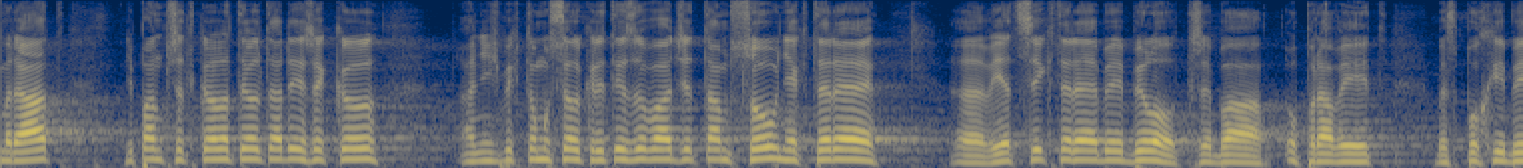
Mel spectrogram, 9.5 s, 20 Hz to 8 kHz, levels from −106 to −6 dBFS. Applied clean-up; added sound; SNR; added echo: none; none; none; none.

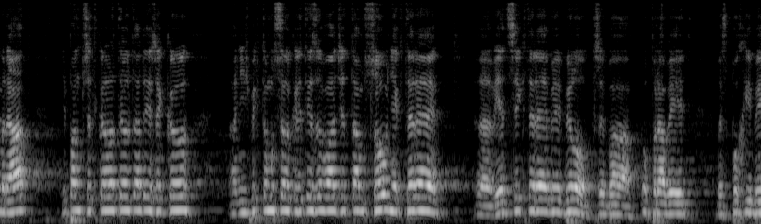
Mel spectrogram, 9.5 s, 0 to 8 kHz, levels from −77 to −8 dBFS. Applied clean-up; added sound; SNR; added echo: none; none; none; reverberation time 0.2 s.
